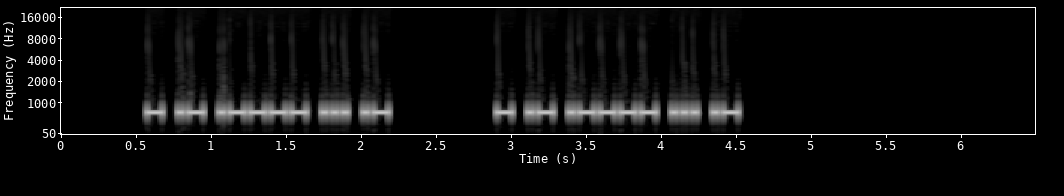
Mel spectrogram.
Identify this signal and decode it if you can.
Morse code, heard as a keyed tone, about 36 wpm, 700 Hz. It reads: TA1SA TA1SA
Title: DXCC-100 Call Signs - 5 Characters - Repeated 2x - 35wpm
